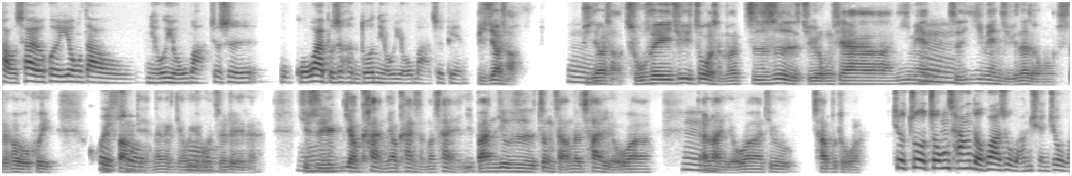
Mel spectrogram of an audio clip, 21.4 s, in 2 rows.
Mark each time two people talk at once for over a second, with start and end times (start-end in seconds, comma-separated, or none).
11.6-13.0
